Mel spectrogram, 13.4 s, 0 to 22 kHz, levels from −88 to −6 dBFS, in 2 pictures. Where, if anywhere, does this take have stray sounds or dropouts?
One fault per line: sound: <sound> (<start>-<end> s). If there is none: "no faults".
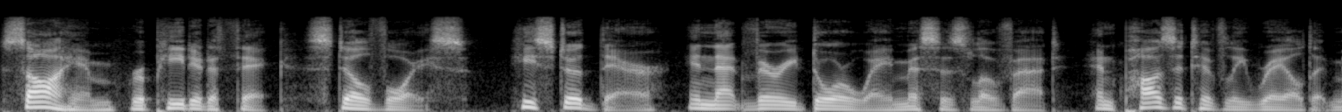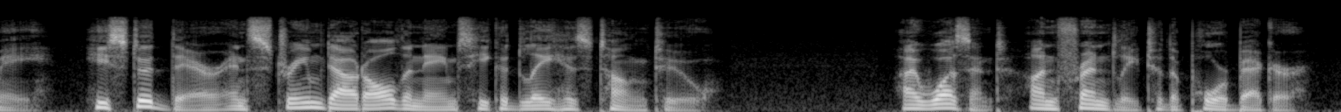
no faults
